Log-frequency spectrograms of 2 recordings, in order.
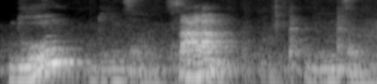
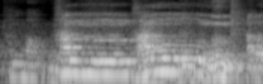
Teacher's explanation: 그래서 같은 문이라도 합성이나 파색을 했을 때 첫 음절에 위치할 때만 길게 발음이 되고 둘째 이하의 음절에서는 짧게 발음한다는 거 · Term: 장음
